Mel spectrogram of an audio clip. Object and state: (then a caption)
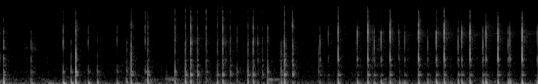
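Plastic water bottle. A clear plastic bottle of water with a white plastic cap is held in hand and tilted while fingertips and nails tap and scratch the cap and bottle. The result is a quiet run of rapid, dry, typing-like clicks with bright edges and no ring, with a low thud under many of the taps.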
